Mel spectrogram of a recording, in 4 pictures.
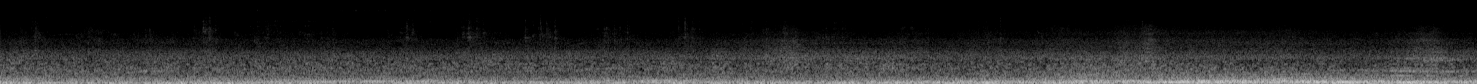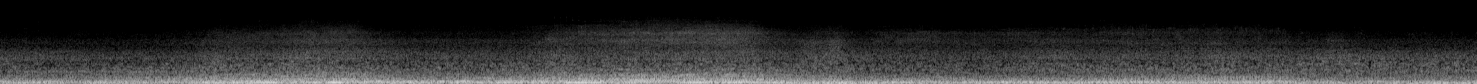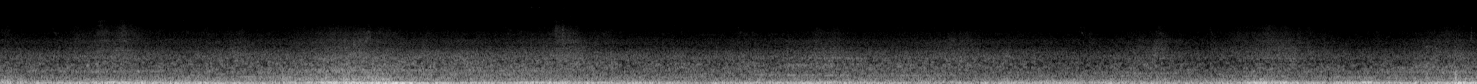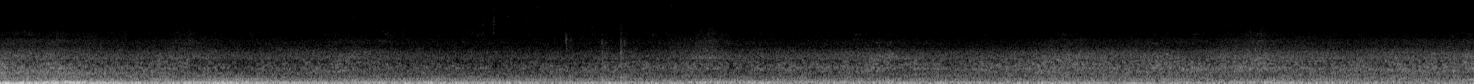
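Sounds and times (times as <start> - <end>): city road traffic rumble: 0.0 - 59.0.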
